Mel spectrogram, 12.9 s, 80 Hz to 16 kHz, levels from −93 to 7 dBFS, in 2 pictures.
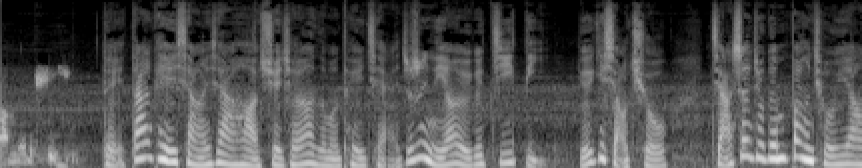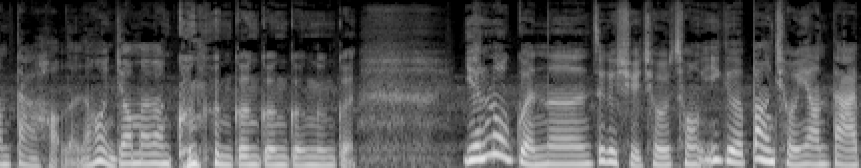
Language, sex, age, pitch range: Chinese, female, 30-49, 165-240 Hz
